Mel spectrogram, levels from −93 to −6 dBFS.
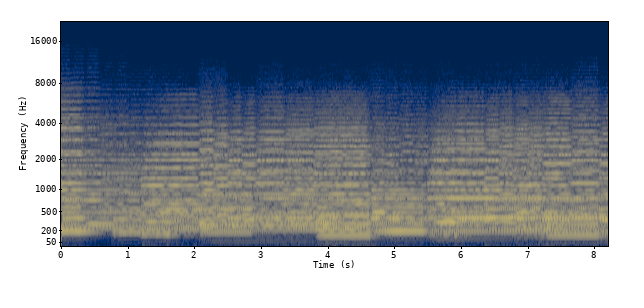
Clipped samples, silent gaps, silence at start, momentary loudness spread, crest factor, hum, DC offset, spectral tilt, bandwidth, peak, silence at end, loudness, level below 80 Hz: under 0.1%; none; 0 s; 5 LU; 14 dB; none; under 0.1%; -5.5 dB/octave; 11 kHz; -16 dBFS; 0 s; -31 LUFS; -76 dBFS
